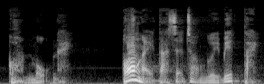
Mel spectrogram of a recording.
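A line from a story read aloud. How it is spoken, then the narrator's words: Muttered. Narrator (Vietnamese): Ông ta lẩm bẩm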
